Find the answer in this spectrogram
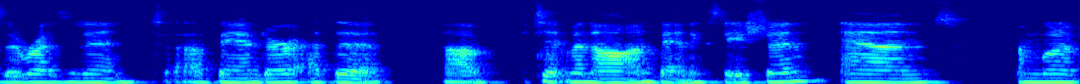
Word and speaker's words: Petit-Manan: I learned as Petit-Manan. However, I was told I do not say it like a local, and locals apparently say Petit-Manan.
